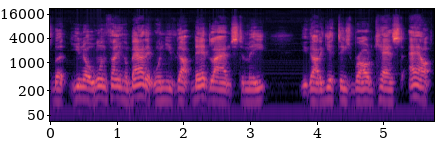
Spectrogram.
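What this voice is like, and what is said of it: Hoarse, croaky voice. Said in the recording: “I'm a little hoarse ... sound like a bullfrog in a barrel”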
